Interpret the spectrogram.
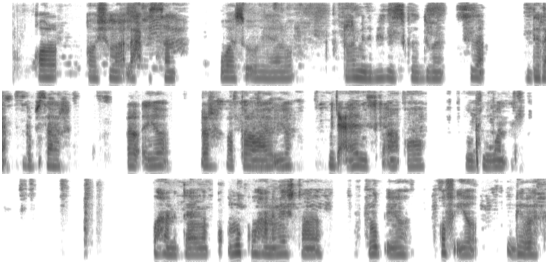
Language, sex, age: Somali, female, 18-24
